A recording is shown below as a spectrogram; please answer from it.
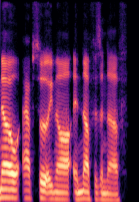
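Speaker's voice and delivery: normal talking voice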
